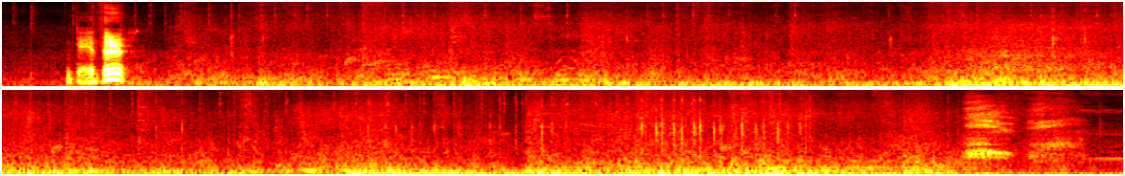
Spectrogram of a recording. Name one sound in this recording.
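Game combat effects clash and whoosh loudly.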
